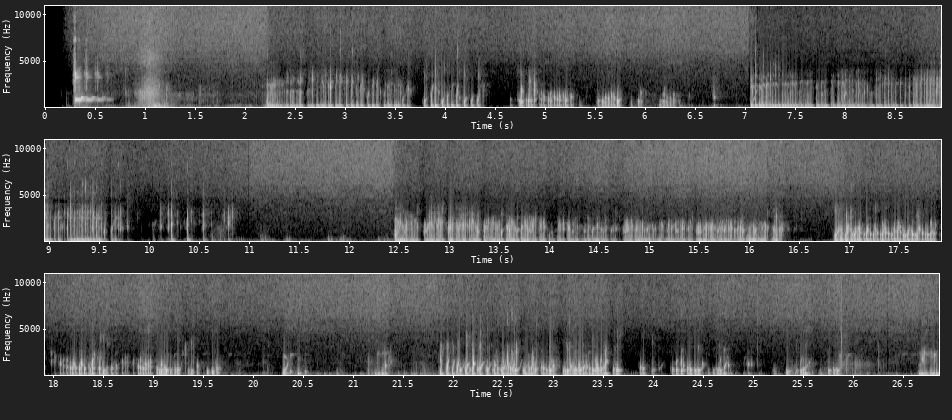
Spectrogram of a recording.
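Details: Repeated low gurgling and rumbling bursts from the abdomen while sleeping: ordinary stomach growling (bowel sounds).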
